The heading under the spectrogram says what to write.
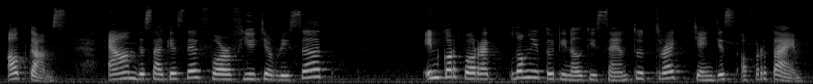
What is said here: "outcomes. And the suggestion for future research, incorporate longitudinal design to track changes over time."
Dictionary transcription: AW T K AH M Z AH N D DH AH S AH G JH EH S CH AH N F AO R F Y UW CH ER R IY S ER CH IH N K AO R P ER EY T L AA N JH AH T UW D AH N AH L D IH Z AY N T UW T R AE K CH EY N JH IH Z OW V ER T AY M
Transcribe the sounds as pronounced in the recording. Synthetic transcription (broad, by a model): AW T K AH M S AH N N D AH S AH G EH S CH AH F AO R F Y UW CH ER R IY S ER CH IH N K AO R P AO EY T L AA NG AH T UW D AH N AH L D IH S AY N T UW T R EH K CH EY N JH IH S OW F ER T AY M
